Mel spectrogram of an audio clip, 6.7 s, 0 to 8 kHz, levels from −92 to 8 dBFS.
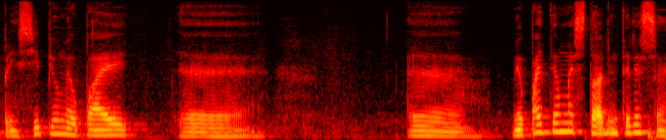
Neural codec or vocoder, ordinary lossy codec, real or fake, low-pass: none; none; real; none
